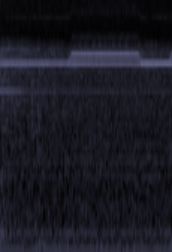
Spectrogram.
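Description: Near silence: room tone with a faint steady high-pitched tone.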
